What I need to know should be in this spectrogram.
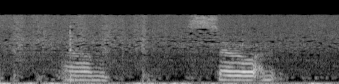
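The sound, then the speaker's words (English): Chopped tomatoes added to a hot frying pan sizzle steadily while being stirred, a continuous hissing fry throughout. “I'm really just adding the tomatoes, like, just for a little brightness, a little acidity.”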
